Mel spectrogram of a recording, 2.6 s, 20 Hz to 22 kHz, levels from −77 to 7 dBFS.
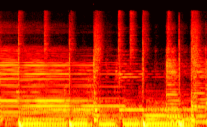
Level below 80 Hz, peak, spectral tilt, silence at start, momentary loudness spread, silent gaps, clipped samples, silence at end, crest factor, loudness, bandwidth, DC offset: -20 dBFS; -2 dBFS; -5 dB/octave; 0 s; 3 LU; none; under 0.1%; 0 s; 12 dB; -14 LUFS; 16.5 kHz; under 0.1%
